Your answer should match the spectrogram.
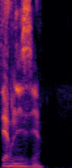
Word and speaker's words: Ternisien: Loïc Ternisien. – Comment ça s'écrit le... – T-E-R-N-I-S-I-E-N. – N-I-S, vous avez dit ? – I-E-N.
